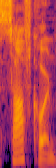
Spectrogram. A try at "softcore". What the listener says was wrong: You said soft corn again. Not that soft corn pour shit. Not my pores. They're so soft and corn.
